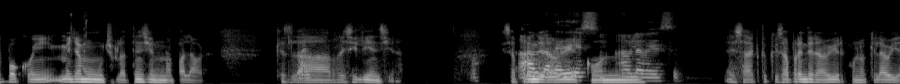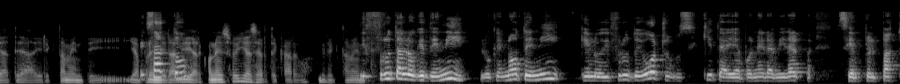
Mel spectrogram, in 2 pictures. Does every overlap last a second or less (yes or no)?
no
